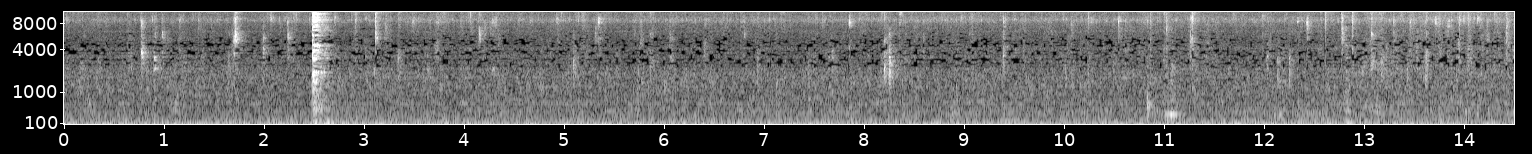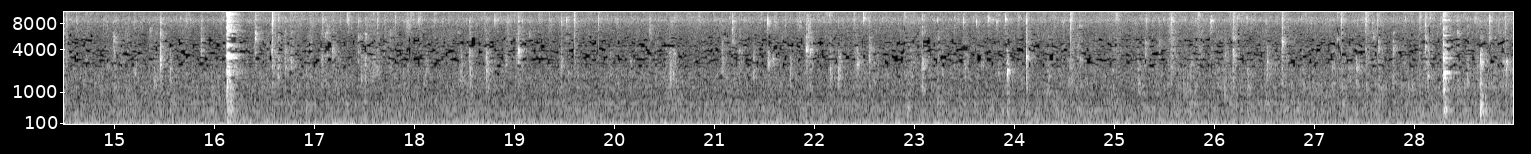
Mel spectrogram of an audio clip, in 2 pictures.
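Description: Small meatballs frying in hot oil: a steady sizzle with fine crackles, broken by two sharp knocks, one about two and a half seconds in and one about sixteen seconds in.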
